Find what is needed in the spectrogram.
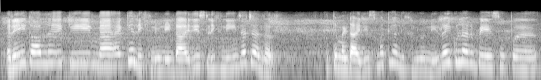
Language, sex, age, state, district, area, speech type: Dogri, female, 30-45, Jammu and Kashmir, Jammu, urban, spontaneous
